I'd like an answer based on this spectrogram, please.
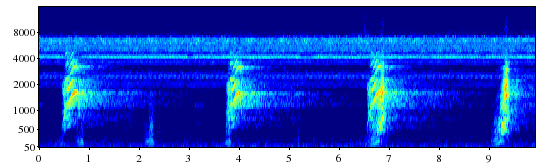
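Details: Side-striped jackals at night in the African bush of Kafue National Park, Zambia, give short, harsh yelping barks, spaced roughly every three seconds.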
